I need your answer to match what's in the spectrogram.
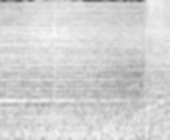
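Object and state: Nothing is struck.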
